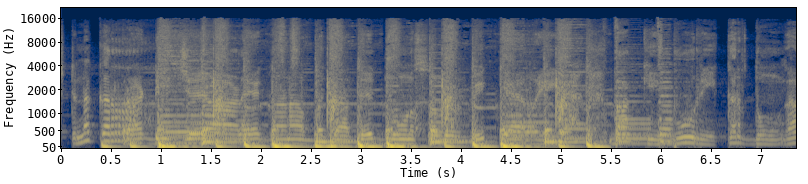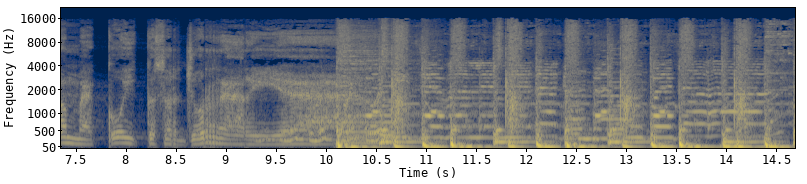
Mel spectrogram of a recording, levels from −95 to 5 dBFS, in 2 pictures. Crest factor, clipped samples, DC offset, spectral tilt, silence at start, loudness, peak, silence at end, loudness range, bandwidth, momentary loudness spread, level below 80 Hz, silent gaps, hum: 18 dB; under 0.1%; under 0.1%; -5 dB/octave; 0.1 s; -20 LUFS; 0 dBFS; 0 s; 10 LU; 16.5 kHz; 12 LU; -20 dBFS; none; none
